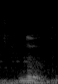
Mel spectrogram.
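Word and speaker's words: Lugh: um and then there's lug uh l u g l Luke um yes it's not a lug nut l l um which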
